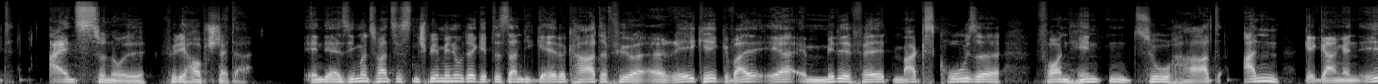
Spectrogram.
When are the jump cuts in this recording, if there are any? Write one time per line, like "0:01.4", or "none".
none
